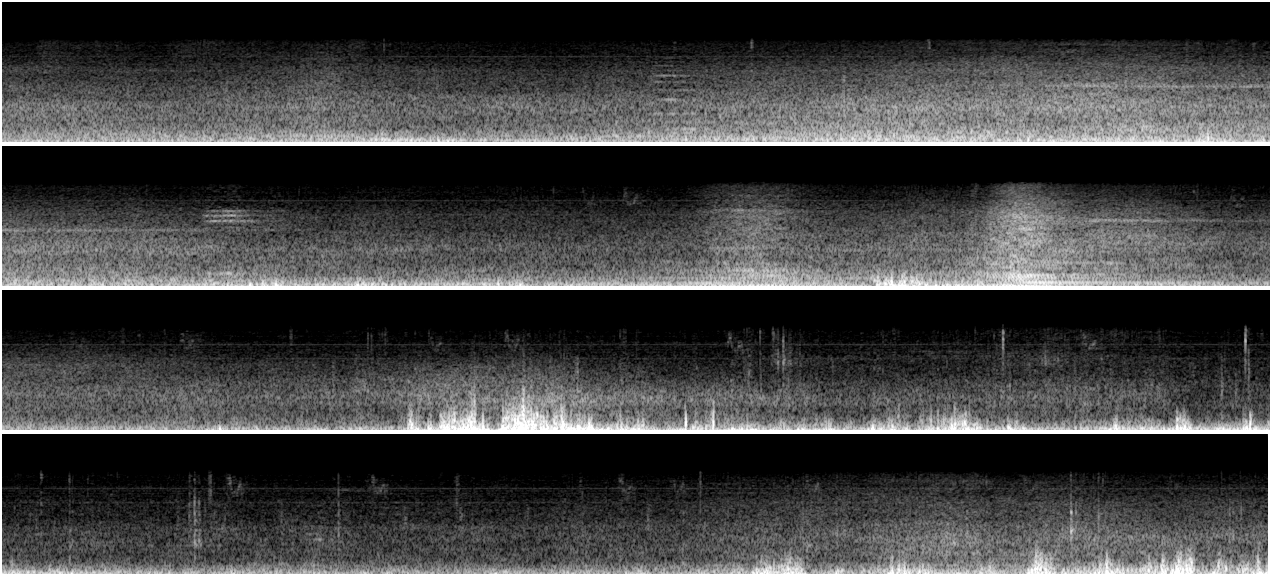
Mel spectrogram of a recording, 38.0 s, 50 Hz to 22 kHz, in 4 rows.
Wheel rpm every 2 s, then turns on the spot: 0, 0, 0, 0, 0, 0, 0, 0, 0, 0, 0, 0, 0, 0, 0, 0, 0, 0, 0.
none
